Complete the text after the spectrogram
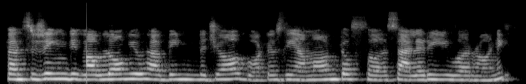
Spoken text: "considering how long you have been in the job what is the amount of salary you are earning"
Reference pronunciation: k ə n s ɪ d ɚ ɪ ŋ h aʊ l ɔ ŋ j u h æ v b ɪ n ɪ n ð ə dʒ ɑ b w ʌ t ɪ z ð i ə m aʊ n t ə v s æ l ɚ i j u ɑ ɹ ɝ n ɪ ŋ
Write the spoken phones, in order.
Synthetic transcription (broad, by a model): k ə n s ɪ d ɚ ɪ ŋ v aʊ l ɔ ŋ j u h æ v b ɪ n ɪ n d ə dʒ ɑ b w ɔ t ɪ z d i ə m aʊ n t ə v s æ l ɚ i j u ɑ ɹ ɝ n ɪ ŋ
